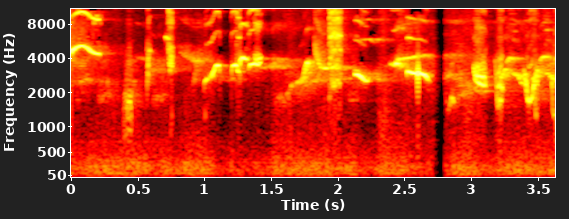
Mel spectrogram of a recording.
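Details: Caged Oriental magpie-robin singing a training song: a rich run of clear whistles, sliding slurs and scratchy chirps in quick, uneven bursts with brief pauses between phrases.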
